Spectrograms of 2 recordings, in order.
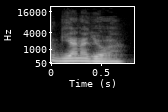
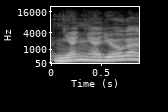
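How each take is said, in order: First: The first word starts with a 'gy' sound. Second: The first word starts with a 'ny' sound. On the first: This is the northern Indian form. "En el norte de la India se lo llama" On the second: This is the southern Indian form. "es como se lo llama en el sur de la India"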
